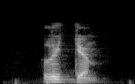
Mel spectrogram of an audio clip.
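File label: "лыддьӧм", Komi, male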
